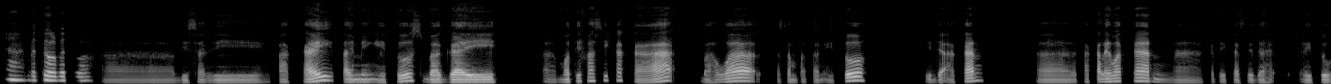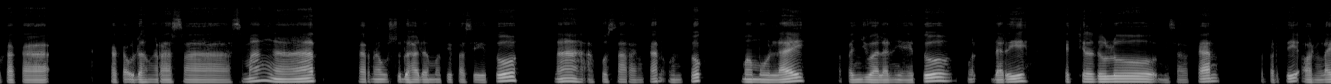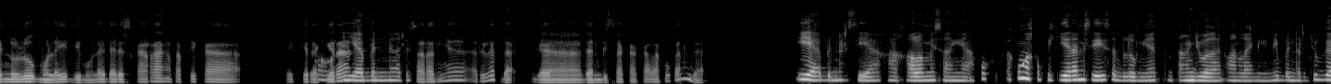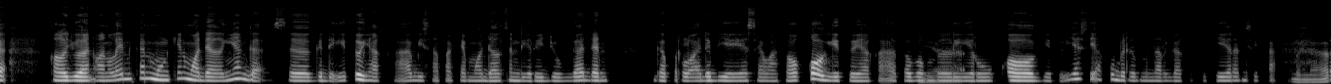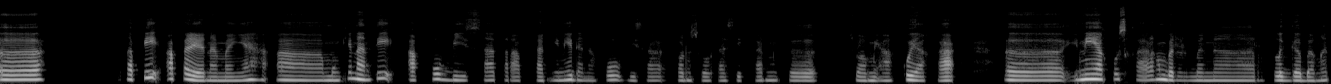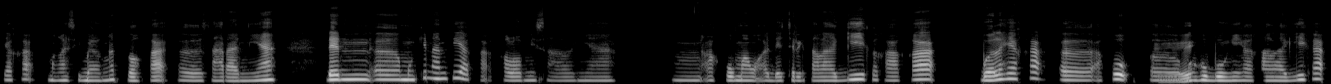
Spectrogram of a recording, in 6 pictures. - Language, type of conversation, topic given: Indonesian, advice, Bagaimana cara mengatasi trauma setelah kegagalan besar yang membuat Anda takut mencoba lagi?
- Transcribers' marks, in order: in English: "timing"; in English: "relate"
